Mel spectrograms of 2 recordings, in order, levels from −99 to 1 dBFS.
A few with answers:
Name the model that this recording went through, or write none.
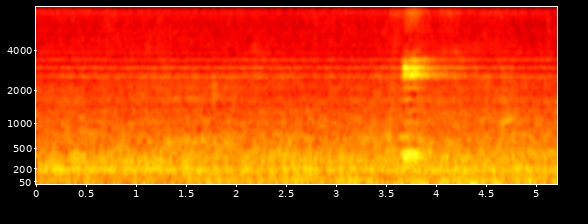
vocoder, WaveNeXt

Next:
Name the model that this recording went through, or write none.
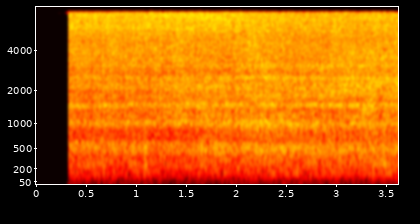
none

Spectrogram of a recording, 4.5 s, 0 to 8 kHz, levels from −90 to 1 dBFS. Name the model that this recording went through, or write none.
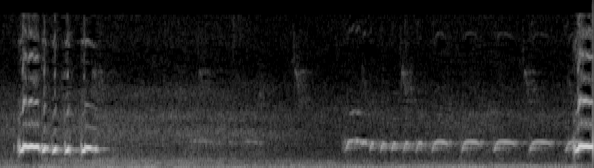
none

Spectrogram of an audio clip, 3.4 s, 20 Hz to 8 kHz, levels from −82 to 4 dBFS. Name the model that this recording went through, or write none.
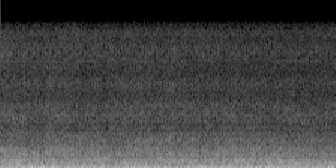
codec, ZipCodec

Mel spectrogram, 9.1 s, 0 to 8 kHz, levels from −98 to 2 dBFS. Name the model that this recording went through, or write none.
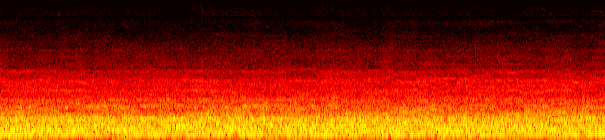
codec, SNAC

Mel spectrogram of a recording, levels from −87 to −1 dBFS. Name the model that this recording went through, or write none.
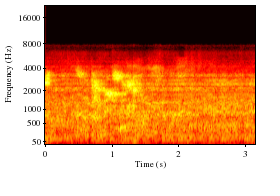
codec, SNAC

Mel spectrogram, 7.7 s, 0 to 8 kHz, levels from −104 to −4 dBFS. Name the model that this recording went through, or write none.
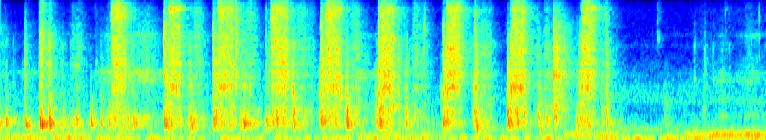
none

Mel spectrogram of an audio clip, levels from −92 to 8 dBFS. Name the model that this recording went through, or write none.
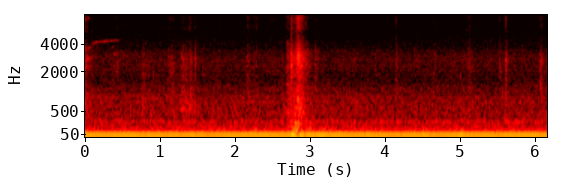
none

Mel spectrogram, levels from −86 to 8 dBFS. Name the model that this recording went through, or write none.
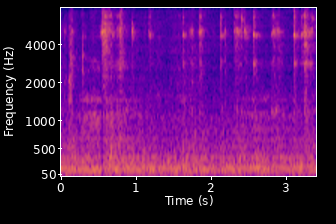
vocoder, HiFi-GAN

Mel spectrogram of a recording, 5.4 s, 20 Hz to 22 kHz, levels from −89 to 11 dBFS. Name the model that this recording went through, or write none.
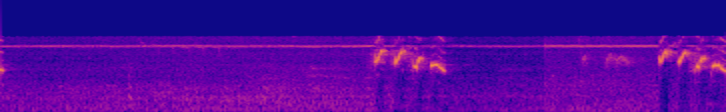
none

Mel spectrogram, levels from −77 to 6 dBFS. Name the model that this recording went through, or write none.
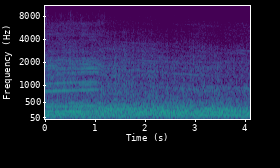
none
